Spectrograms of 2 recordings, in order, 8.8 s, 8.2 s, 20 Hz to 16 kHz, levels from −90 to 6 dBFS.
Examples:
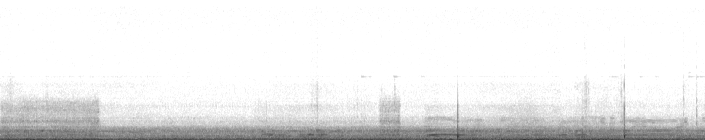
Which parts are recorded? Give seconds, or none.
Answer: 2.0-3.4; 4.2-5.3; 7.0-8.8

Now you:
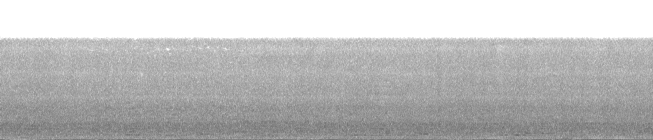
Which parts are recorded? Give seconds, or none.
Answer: 1.0-3.1

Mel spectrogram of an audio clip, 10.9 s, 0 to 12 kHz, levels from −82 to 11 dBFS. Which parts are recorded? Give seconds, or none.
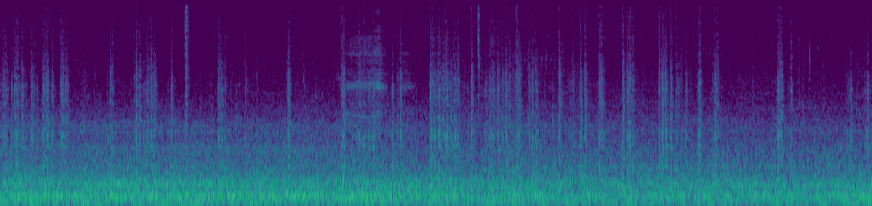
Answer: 0.0-7.2; 8.7-10.9

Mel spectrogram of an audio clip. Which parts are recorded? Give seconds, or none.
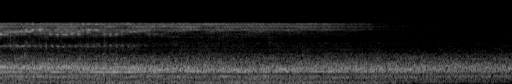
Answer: none

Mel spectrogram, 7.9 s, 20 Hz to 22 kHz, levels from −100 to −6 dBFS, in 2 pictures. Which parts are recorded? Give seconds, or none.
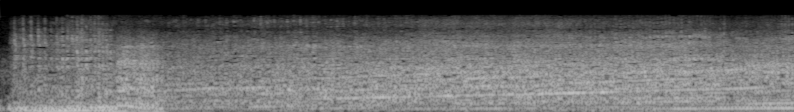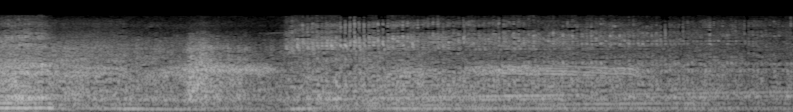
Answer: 0.0-2.1; 2.9-4.1; 4.6-7.9

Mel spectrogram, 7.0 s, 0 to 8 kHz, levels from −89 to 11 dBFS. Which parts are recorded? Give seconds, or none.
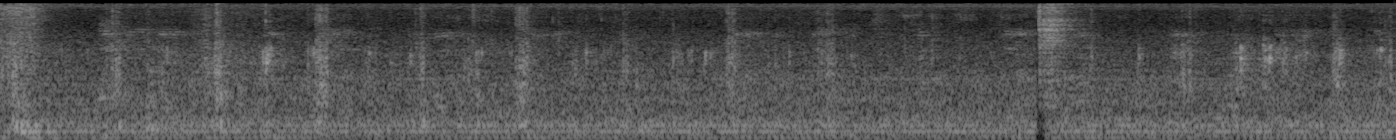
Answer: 0.0-7.0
